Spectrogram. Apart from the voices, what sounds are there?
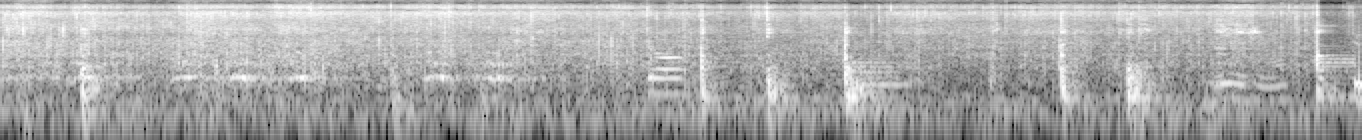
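ginger, garlic and chili frying in hot oil in a wok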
